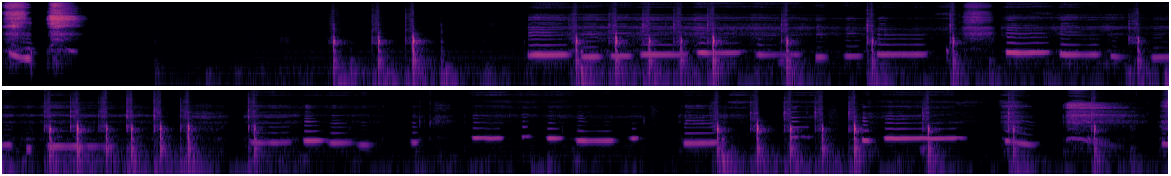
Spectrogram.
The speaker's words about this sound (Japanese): どげん、うちの包丁さばき全然危なっかしくなかろう。リズムよくトントントンってね。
